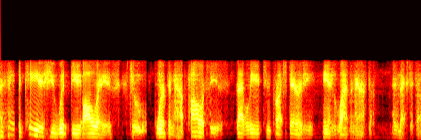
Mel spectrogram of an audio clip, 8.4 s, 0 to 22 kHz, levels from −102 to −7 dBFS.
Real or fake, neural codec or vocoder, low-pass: fake; codec, 16 kHz in and 24 kHz out, 0.6 kbps, FireRedTTS-2 codec; 3.6 kHz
